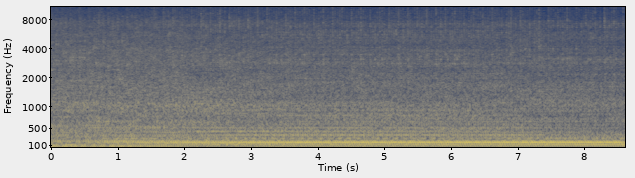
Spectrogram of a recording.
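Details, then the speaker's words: John Deere 70D (EX60-1) excavator with a Deere diesel, started after hydraulic hard lines were refitted; loud, raw, low diesel chug at steady idle with firing pulses barking straight out. No muffler fitted on the exhaust. "So, another annoying thing, well, a couple things. One is the lack of muffler."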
